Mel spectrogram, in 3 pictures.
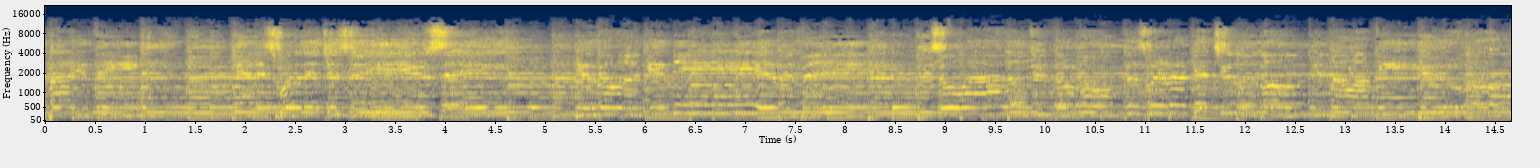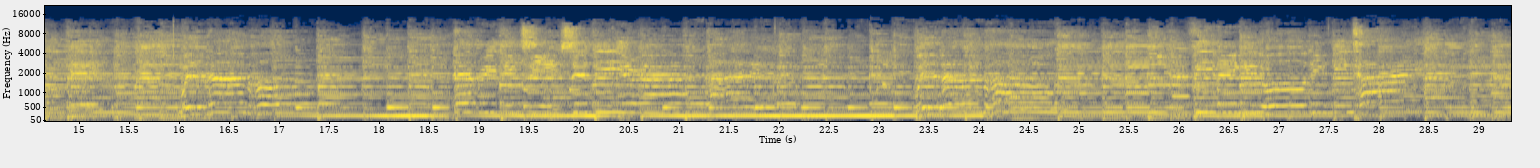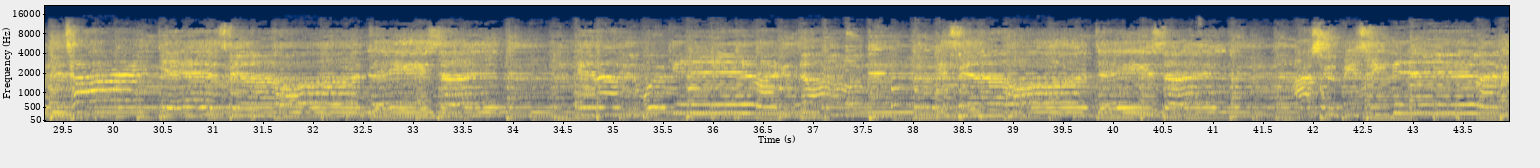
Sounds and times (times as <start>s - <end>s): Country: 0.0s - 43.9s
Musical instrument: 0.0s - 43.9s.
